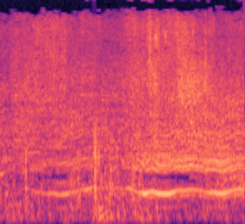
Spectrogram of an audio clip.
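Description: Off-road buggy engine held at high revs under full load as it climbs a steep dirt slope, its pitch wavering slightly while the tyres dig and fling dirt. There is a sharp knock about a second in, and the engine grows louder toward the end.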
